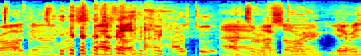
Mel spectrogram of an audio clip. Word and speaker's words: Arthur: Abel Ruiz, who was And they've obviously got previously Arthur, who of played 12 Braga. minutes for us. Artur.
